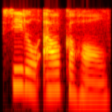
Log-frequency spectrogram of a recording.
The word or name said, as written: cetyl alcohol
